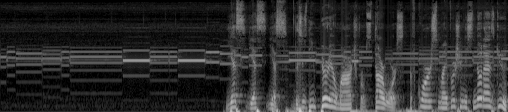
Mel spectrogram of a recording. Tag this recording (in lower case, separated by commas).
speech, buzzer, music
